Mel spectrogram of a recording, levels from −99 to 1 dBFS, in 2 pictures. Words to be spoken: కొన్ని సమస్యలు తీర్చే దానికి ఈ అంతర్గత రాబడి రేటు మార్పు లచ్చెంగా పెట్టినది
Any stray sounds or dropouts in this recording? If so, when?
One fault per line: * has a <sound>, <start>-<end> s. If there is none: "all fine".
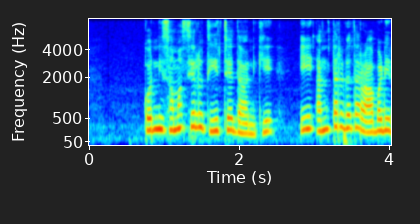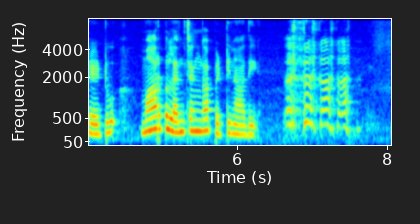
* has a laugh, 6.6-7.7 s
